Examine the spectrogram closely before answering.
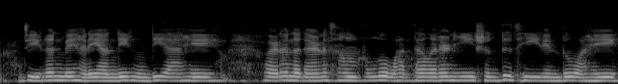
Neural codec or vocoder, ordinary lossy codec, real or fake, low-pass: autoencoder, 22.05 kHz, a latent of 192 numbers a frame, VITS, trained on one speaker; none; fake; 7.2 kHz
